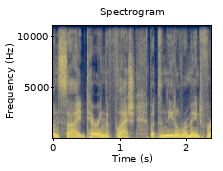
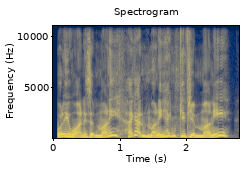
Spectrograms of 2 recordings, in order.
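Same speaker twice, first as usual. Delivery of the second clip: frightened pleading; 7 semitones higher than usual. A narrator's reading. Terrified man pleading with attackers.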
